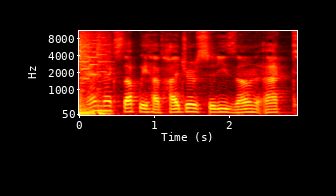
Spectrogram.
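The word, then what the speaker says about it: Hydrocity: how to pronounce it I prefer Hydro City because that's how it should be pronounced I mean like hydrosity really why does that make sense um but yeah I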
